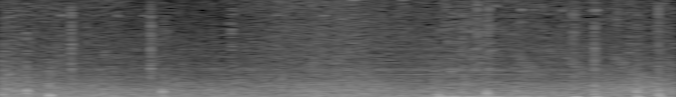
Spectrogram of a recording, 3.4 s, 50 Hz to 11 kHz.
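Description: Roach the horse's hooves clip-clop at a walk in The Witcher 3, a rhythmic run of soft hoof thuds over a steady game ambience.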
